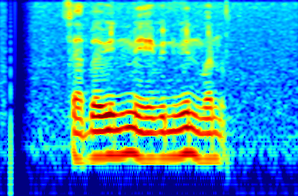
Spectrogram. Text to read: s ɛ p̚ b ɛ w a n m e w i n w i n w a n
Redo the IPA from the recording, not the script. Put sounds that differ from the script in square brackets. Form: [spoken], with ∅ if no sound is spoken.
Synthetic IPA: s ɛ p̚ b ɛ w [i] n m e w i n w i n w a n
